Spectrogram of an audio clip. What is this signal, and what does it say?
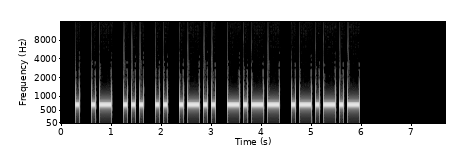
Morse code, heard as a keyed tone, about 15 wpm, 700 Hz. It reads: EASILY.
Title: Sentences from Top 900 Words 15wpm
